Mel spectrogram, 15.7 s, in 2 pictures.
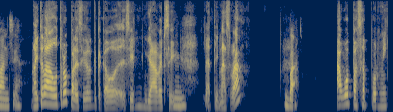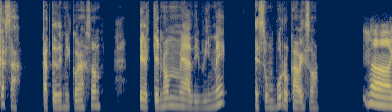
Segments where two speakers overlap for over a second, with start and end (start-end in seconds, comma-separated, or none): none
